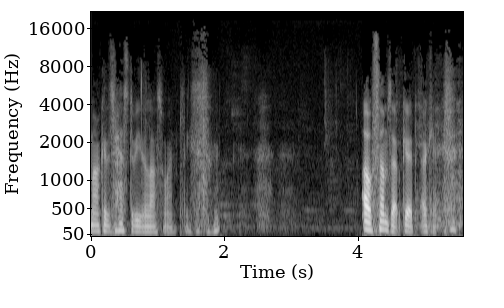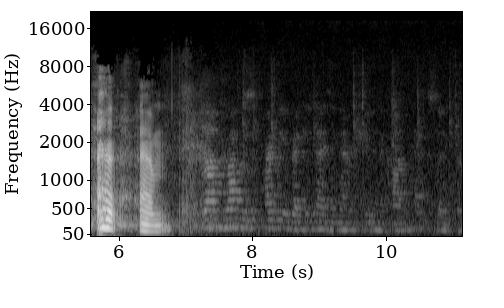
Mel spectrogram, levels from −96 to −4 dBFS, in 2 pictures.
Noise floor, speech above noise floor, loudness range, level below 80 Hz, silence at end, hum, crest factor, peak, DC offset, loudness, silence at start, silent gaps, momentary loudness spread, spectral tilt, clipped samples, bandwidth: -63 dBFS; 38 dB; 13 LU; -58 dBFS; 3.45 s; none; 28 dB; 0 dBFS; under 0.1%; -25 LUFS; 0 s; none; 24 LU; -6.5 dB/octave; under 0.1%; 15.5 kHz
